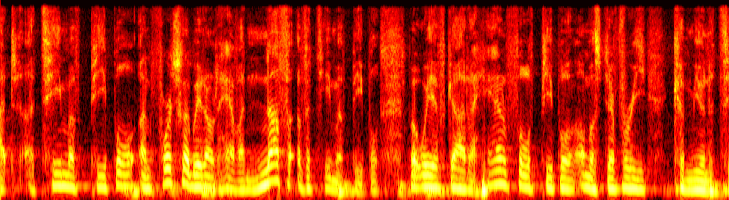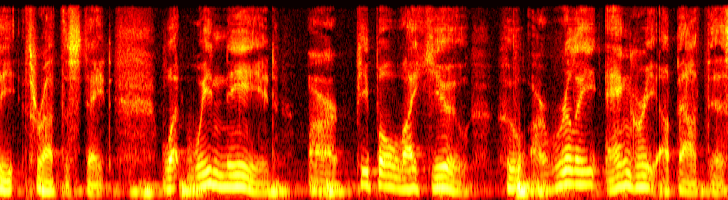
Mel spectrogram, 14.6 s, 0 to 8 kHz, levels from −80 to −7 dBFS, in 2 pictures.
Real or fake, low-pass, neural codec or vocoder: fake; 7.2 kHz; vocoder, 44.1 kHz, 128 mel bands every 512 samples, BigVGAN v2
